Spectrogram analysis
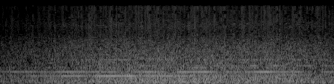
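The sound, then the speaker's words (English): A steady, even rush of cold, clear falling water, like a small waterfall or heavy pour, fading in softly and holding a constant hiss, with a faint sustained hum of tones underneath. “the sound of the cold, clear water falls around you”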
